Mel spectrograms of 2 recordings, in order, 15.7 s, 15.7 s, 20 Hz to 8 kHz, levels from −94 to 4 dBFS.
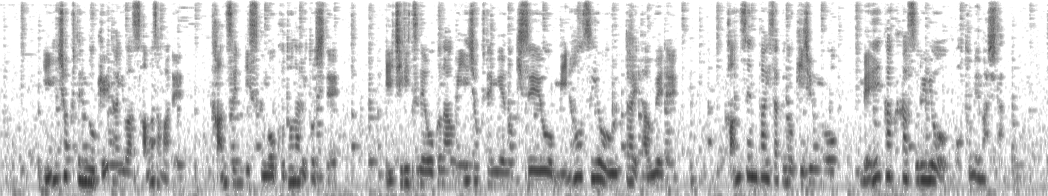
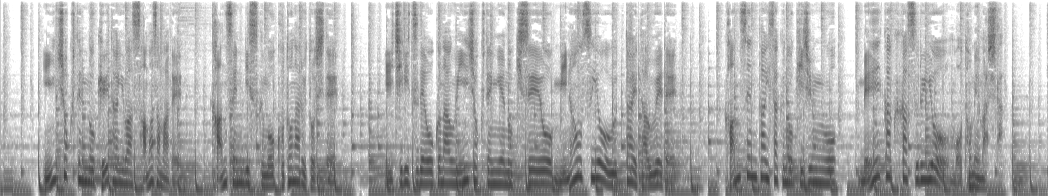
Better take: second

